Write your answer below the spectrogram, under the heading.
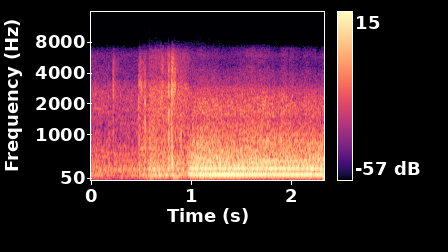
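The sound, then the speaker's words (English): A boat's motor as the craft leaves the harbor: a few clattering knocks at first, then a steady, low engine drone that swells and holds at a louder, sustained level. “The boat leaves the harbor and cruises along the coast.”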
